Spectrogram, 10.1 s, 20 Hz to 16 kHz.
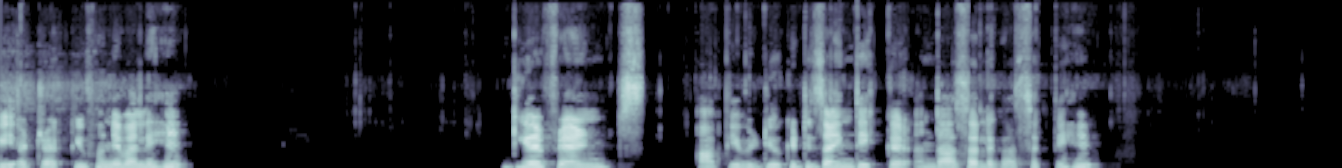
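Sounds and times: woman speaking: 0.0s - 1.5s, 3.8s - 8.4s.

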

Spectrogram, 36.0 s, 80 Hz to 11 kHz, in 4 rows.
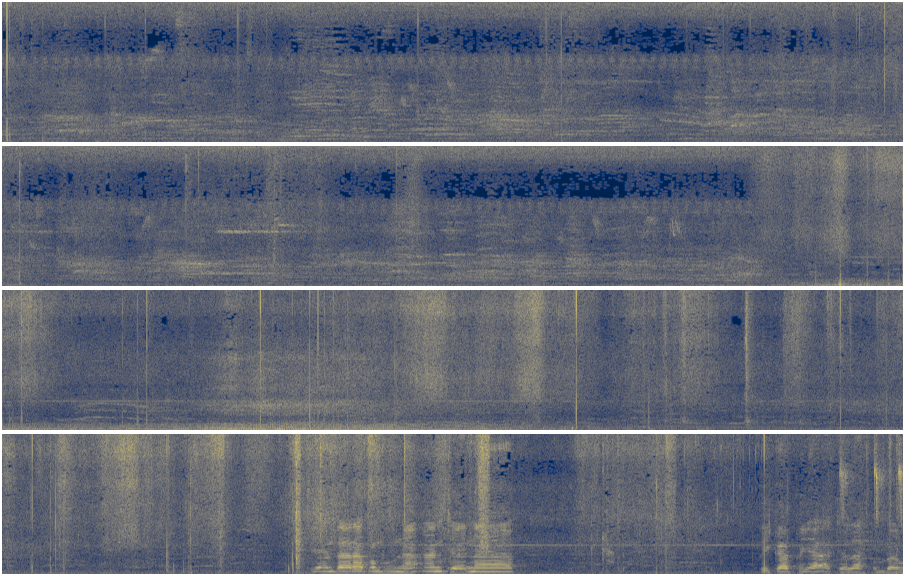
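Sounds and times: low background rumble: 16.6s - 24.4s
low engine hum: 16.6s - 29.8s.

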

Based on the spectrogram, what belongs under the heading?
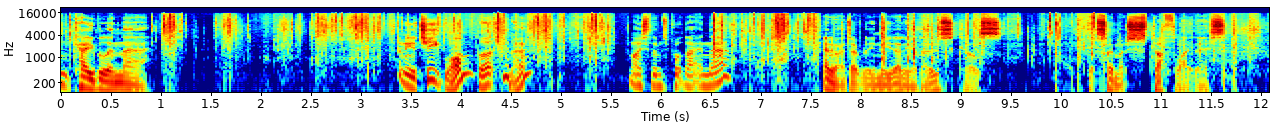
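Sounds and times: plastic bag crinkling: 0.0s - 5.6s, 6.5s - 12.0s.

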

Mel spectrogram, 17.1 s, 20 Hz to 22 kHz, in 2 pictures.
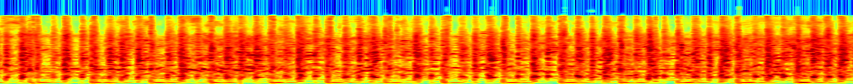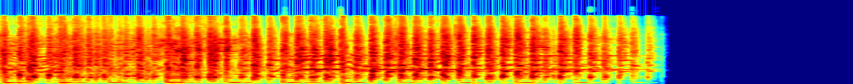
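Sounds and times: deep beat: 0.0s - 15.2s
fast hand-drum strikes: 0.0s - 15.2s.

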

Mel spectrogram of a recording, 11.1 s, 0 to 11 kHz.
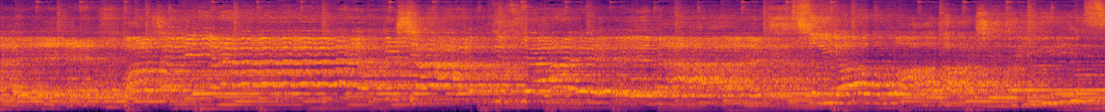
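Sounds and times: instrumental backing music: 0.0s - 11.0s
man singing into a microphone: 0.0s - 11.0s.

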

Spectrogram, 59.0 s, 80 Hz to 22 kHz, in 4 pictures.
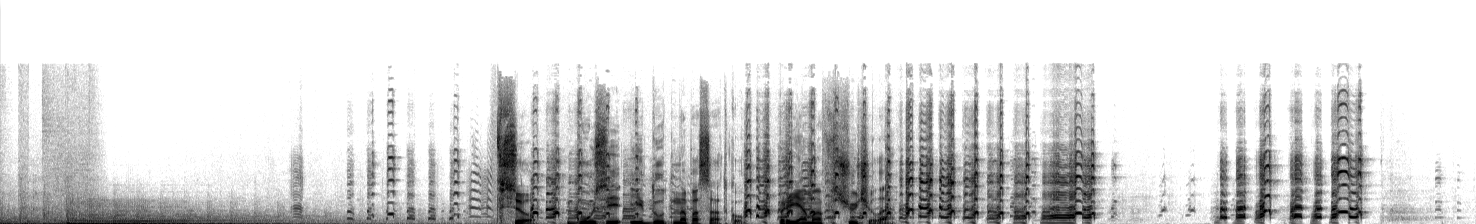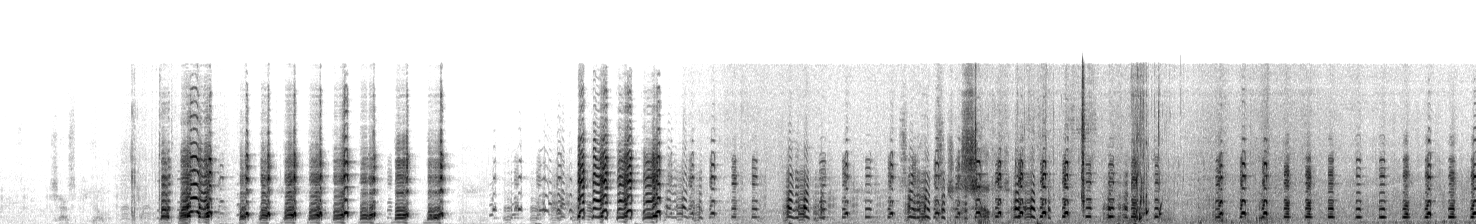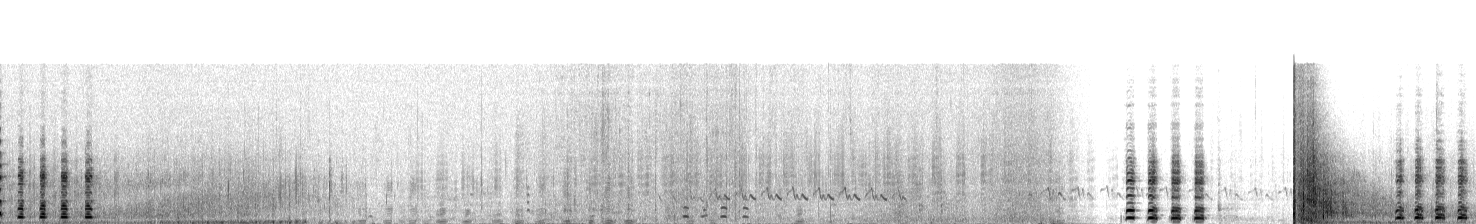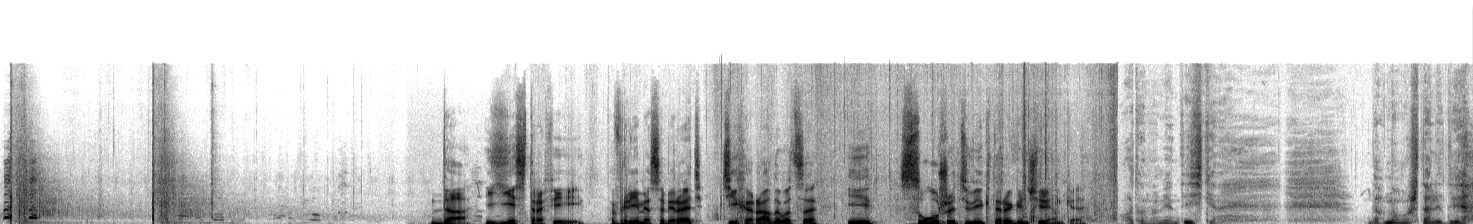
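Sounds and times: geese honking: 2.8s - 13.8s, 16.4s - 39.8s, 40.7s - 41.8s, 43.0s - 45.4s
shotgun shots: 42.5s - 47.0s.

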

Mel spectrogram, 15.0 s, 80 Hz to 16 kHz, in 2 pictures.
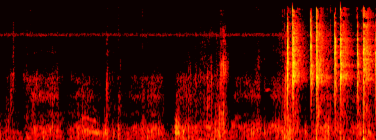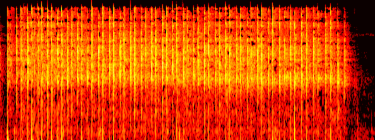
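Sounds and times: fast sharp clicks: 5.7s - 14.6s.

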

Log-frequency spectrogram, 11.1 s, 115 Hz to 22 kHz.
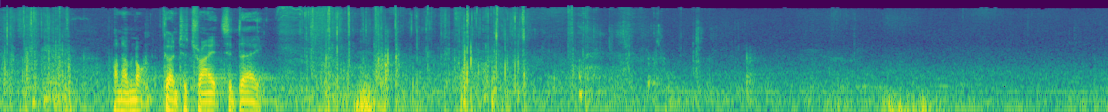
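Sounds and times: plastic sleeve rustling and crinkling: 0.0s - 0.9s, 2.8s - 7.2s.

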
